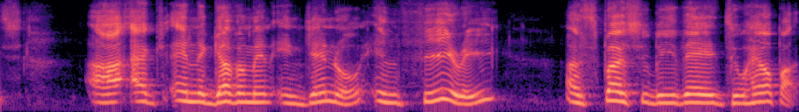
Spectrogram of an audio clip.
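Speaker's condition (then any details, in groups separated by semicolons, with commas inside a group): Cerebral palsy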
